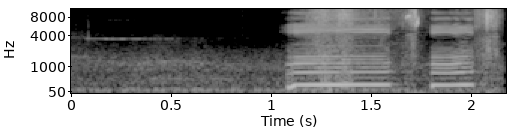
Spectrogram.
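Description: Bagpipe practice chanter sounding two short notes on one steady, reedy pitch about a second in: the first held about half a second, the second cut off short. The player puts the breaking off down to a stuck reed.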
